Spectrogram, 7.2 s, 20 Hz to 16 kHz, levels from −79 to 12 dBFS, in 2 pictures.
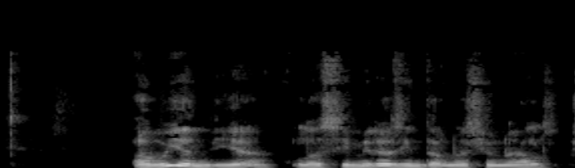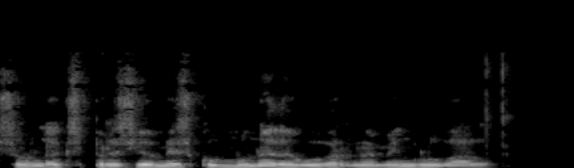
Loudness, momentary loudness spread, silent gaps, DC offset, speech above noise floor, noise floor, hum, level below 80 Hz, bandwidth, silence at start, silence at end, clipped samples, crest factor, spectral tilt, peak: -21 LUFS; 11 LU; none; under 0.1%; 48 dB; -68 dBFS; none; -70 dBFS; 11 kHz; 0.85 s; 0.55 s; under 0.1%; 18 dB; -6.5 dB/octave; -4 dBFS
